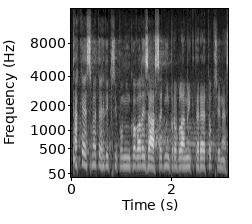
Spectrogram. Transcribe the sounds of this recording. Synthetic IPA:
t̪akɛːsmɛt̪ɛɦdɪpr̥ɪpo̞miːŋko̞valɪzaːsadɲiːpɾo̞blɛːmɪkt̪ɛɾɛːt̪o̞pr̥ɪnɛs

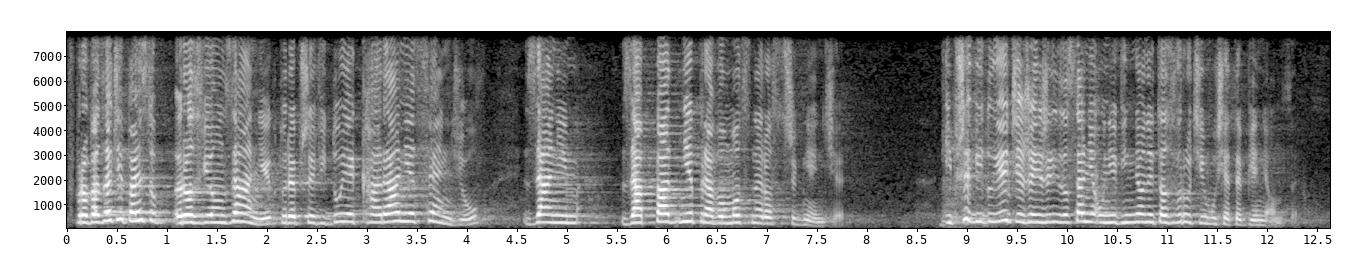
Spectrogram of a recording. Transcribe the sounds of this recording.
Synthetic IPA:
fpɾɔvad̪zat͡ɕɛpaj̃st̪fuɾɔzvʲjɔ̃w̃zaɲɛkt̪uɾɛpʂɛvʲid̪ujɛkʰaɾaɲɛsɛɲd͡ʑuf | zaɲim | zapad̪ɲɛpɾavɔmɔt̪snɛɾɔstʂɘɡɲeɲt͡ɕɛ̰ | ipʂɛvʲid̪ujɛt͡ɕɛʐɛjɛʐɛlʲizɔst̪aɲɛuɲɛvʲiɲːɔnɘt̪ɔzvɾut͡ɕimuɕɛt̪ɛpʲjeɲɔ̰nd̪zɛ

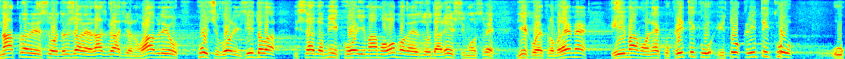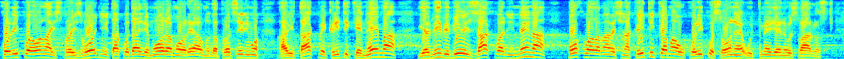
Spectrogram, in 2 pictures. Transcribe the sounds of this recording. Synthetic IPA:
napɾaʋilismod̪ːr̩ʒaʋe̞ɾazɡɾaːd͡ʑenuaʋliju | kut͡ɕuɡo̞ɾiɣzid̪o̞ʋa | isad̪amiːko̞jiimamo̞o̞baʋe̞zud̪aɾe̞ːʃimo̞sʋe̞ | ɲixo̞ʋe̞pɾo̞bleːme̞ | imamo̞ne̞kukɾit̪ikuʔit̪uːkɾit̪iku | uko̞likojeo̞naispɾo̞izʋo̞ːd̪ɲeit̪ako̞d̪aʎe̞mo̞ːɾamo̞ɾealˠno̞d̪apɾo̞t̪sjenimo̞ | a̰lit̪akʋe̞kɾit̪ike̞neːma | je̞ɾmiːbibiːlizaːxʋalnine̞na | po̞xʋalamaʋe̞t͡ɕnakɾit̪ikamauko̞likosuo̞ne̞ut̪emeʎe̞ne̞ust̪ʋaːɾno̞st̪i̥

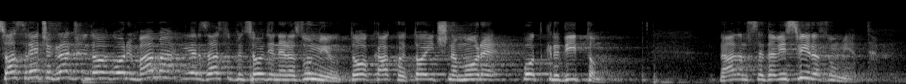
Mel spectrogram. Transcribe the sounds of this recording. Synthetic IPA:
sʋasɾe̞t͡ʃaɡɾad͡ʒanid̪aoɡoʋo̞ɾimʋamaje̞ɾzaːst̪upnit̪sioːʋd̪ʲje̞ne̞ɾazumijut̪o̞ːkako̞je̞t̪o̞it͡ʃnamo̞ɾe̞po̞d̪kɾe̞d̪it̪o̞m | naːd̪amse̞d̪aʋiːsʋiɾazumije̞̰t̪e̥

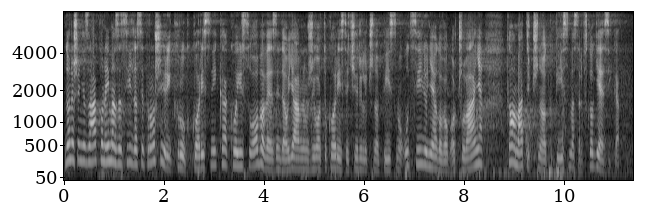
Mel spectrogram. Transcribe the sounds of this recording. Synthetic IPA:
d̪o̞neʃe̞ɲazaːko̞naimaːzat̪siːʎd̪ase̞pɾo̞ʃiːɾikɾuːɡko̞ɾisniːkako̞jisuo̞baʋe̞znid̪aujaːʋno̞ːmʒiʋo̞t̪uko̞ɾiːst̪et͡ɕiɾilit͡ʃno̞piːsmo̞ʔut̪siːʎuɲe̞ɡo̞ʋo̞ɡo̞̰t͡ʃuʋaːɲakao̞mat̪it͡ʃnoɡpiːsmasər̩psko̞ɡje̞zika

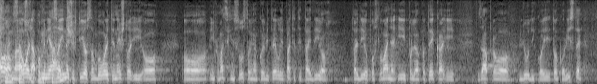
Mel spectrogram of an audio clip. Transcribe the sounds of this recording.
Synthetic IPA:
alaʋamnao̞ʋojnapomje̞njaːsaminat͡ɕext̪iosamɡoʋo̞ɾit̪ine̞ʃt̪o̞ʔio | infoɾmat̪i̥skimsuːst̪aʋimako̞jebit̪ɾe̞balipɾat̪it̪it̪aːjd̪io | t̪aːjd̪io̞po̞slˠoʋaːɲaʔipoʎoapot̪eːkaʔi | zapɾaʋo̞ʎuːd̪iko̞jit̪o̞ːko̞ɾist̪e

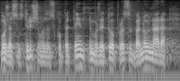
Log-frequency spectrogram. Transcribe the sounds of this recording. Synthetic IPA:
mo̞ʒd̪asust̪ɾit͡ʃemoʒd̪asu̥ko̞mpet̪ent̪nimo̞ʒd̪ajet̪oːpɾosed̪banoʋinaːɾa̰

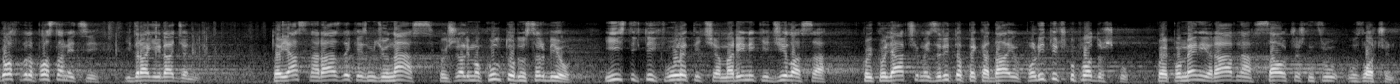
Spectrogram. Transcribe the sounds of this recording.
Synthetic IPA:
ɡo̞spod̪apo̞slˠanit̪siː | d̪ɾaːɡiɡɾad͡ʑanḭ | t̪ojejasnaɾaːzlikaizme̞d͡ʑunaːsko̞jiʒe̞limo̞kulˠt̪uɾnusr̩biju | iist̪ixt̪iːxʋule̞t̪it͡ɕamaɾiniked͡ʑilˠasa | ko̞jikoʎaːt͡ʃimaizɾit̪o̞pe̞kad̪aːjupo̞lit̪it͡ʃkupo̞d̪r̩ʃku | kojepo̞me̞niɾaːʋnasaot͡ʃeʃnit̪suːzlˠo̞t͡ʂinu

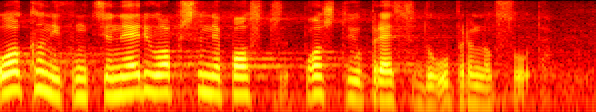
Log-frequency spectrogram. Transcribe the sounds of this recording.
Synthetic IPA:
lˠo̞kalˠnifuŋkt̪sio̞neːɾiuopʃt̪enepopo̞ʃt̪ujupɾe̞sud̪uupɾaʋnoɡsṵːd̪a

